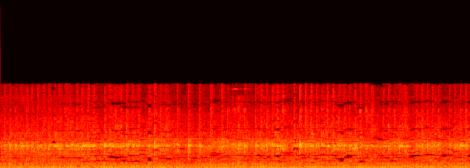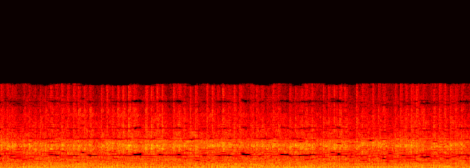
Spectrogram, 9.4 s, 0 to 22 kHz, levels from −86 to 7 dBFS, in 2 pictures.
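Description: Throughout, a fine roughness rides on the sound, swelling with loud and bright passages and vanishing in silence. That is sample clock jitter, a couple of microseconds of timing wobble leaving error about 30 dB down, unlike steady hiss.

The treble is also gritty and metallic and ends at 11.1 kHz, not smoothly dulled. That points to heavy HE-AAC compression, likely at around 12 kbps, with rebuilt highs.

From 7.8 to 9.14 s, a train of clicks adds about ten similar ticks at an uneven pace, about six per second, roughly as loud as the sound. They are heard in pauses too, so they are added pulses rather than gaps, likely from electrical interference.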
